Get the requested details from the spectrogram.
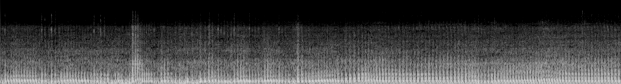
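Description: Branches and grass brush and snap against a motorcycle.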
